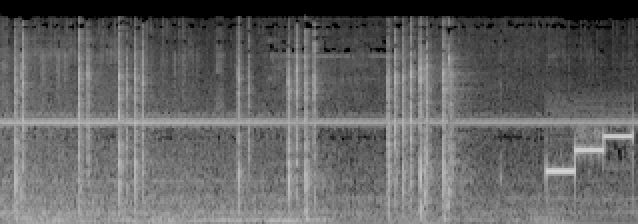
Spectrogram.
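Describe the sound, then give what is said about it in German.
A mobile phone being dialed: many quick key taps in short bursts over a steady high tone, followed by three rising electronic tones at the end. “Ruf es doch mal an, dein Handy.”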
